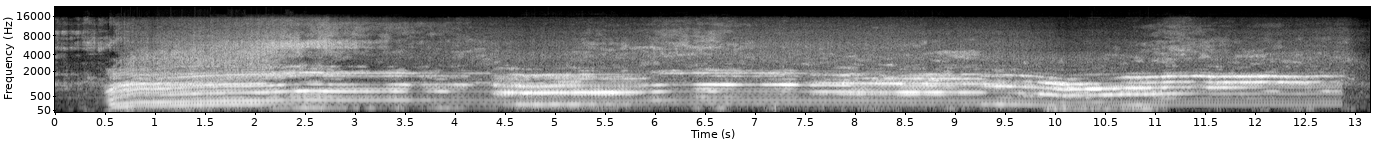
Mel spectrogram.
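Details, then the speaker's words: Husqvarna trimmer after a quick carb change, not run for a while: held near full throttle while the high-speed screw (farthest from engine) is tuned by ear, pitch wandering and dipping then leaning toward a clean scream; high-speed mixture adjustment, sounds really good. "That sounds really good. Let's adjust the idle just a touch more. And you're really doing this by ear."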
